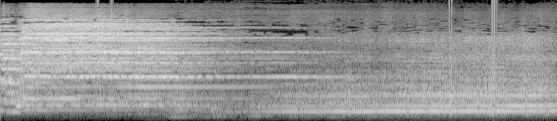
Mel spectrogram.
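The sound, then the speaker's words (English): A speedboat engine roars loudly, holding a steady high-pitched drone that dips briefly in the middle before revving back up, with no voices. “Get the speedboat!”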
